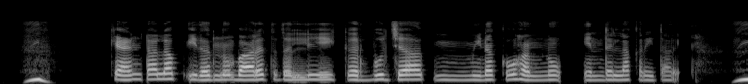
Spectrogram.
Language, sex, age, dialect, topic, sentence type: Kannada, female, 25-30, Mysore Kannada, agriculture, statement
